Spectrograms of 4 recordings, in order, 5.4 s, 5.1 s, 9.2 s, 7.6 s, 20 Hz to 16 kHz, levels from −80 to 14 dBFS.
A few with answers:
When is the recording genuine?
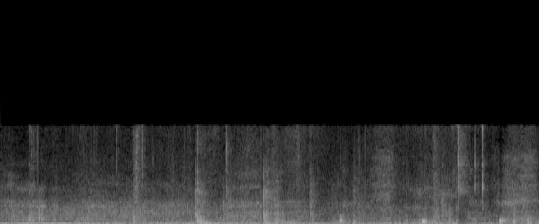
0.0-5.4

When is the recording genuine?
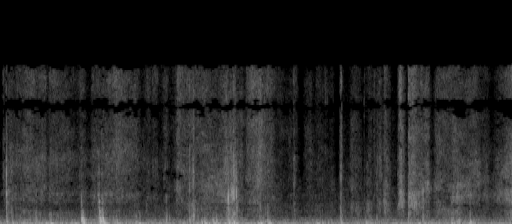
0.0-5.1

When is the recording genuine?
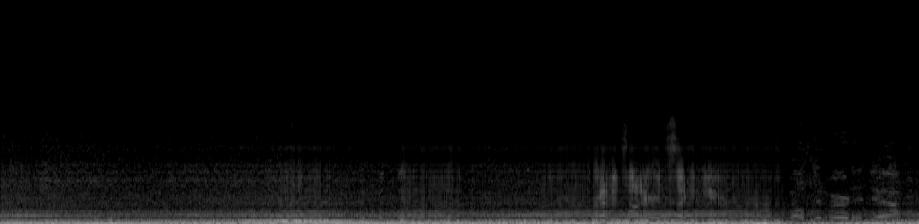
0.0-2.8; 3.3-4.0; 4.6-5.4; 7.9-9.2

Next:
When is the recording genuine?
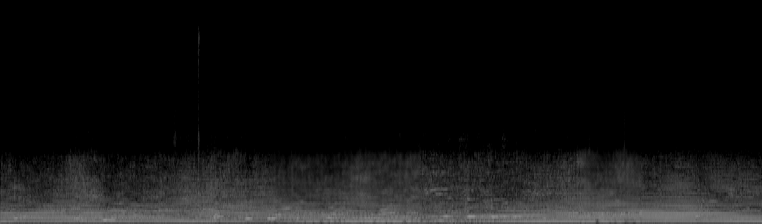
0.0-2.7; 4.2-5.8; 6.4-7.6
